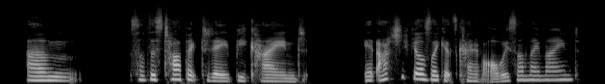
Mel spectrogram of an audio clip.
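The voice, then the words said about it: Husky voice from a cold. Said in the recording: “I still have a little bit of this cold hanging on, so my apologies about my extra sexy voice”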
